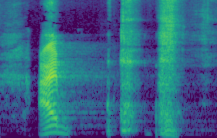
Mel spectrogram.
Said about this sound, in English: I burped right in the middle of saying it. Good. I'm curious if you can pick that up on the listen.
